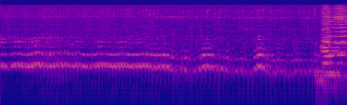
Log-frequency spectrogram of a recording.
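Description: Improvised wordless singing by a woman: one long held note that wavers and slides down in pitch toward the end.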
